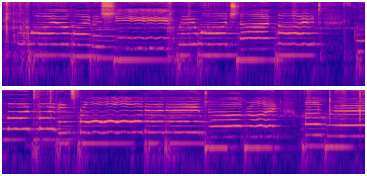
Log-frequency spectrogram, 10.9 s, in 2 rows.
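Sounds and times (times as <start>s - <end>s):
tenor singing: 0.1s - 10.8s.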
